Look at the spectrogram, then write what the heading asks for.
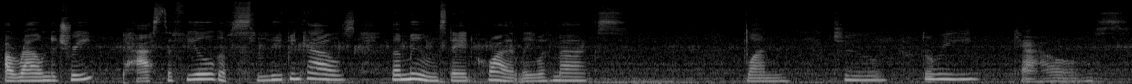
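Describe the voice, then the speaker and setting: A woman reading a children's picture book aloud, gently, breaking off for musing, chatty asides to a young listener. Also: fairly low pitch, lively intonation, very slow, slight background noise, rough recording. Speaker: storybook reader.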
